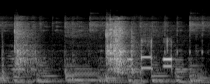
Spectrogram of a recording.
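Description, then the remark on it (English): A quick series of telephone keypad dialing tones, several short beeps pressed in succession while phoning luxury-goods suppliers, with a faint background hum and no talking. “The phone calls have brought one surprising detail to our attention these tanneries and subcontractors are located in one small area of Tuscany, just 36 square kilometres.”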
